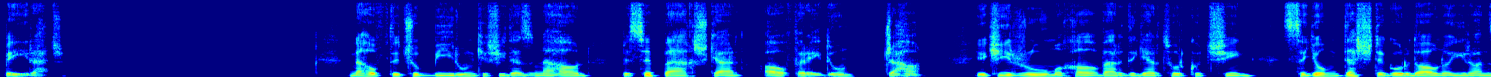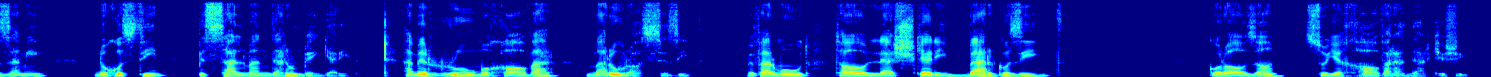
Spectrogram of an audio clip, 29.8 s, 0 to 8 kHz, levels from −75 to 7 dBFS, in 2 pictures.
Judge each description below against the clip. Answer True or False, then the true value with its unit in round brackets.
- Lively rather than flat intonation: True (6.4 semitones)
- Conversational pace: False (95 wpm)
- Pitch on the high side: False (105 Hz)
